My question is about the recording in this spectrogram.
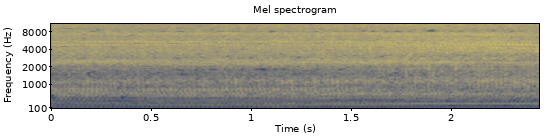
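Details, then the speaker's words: Four-year-old Stanley jump starter's built-in air compressor after fixing worn piston ring with tape and lots of pump oil: steady high-pitched buzzing whir with even pitch, no knocks, building and holding 10 psi; normal running after repair. "so far sounds good and I can feel it's filling up and look at that even the PSA is building it"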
